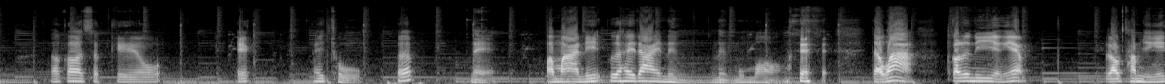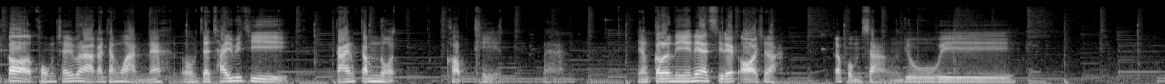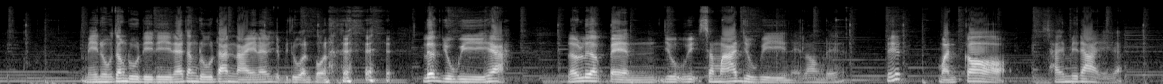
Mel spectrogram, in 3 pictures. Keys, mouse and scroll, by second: 1.3 s, 1.9 y, 3.2 x, 4.8 click, 13.5 middle click, 14.6 middle click, 15.6 shift+middle click, 17.8 click, 18.6 a, 22.3-22.8 scroll down 2, 22.8-25.4 scroll up 8, 27.1 scroll up 1, 27.3-28.3 scroll down 1, 28.3-31.9 drag.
